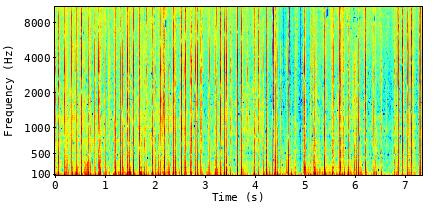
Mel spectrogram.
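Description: Long nails rapidly tap and scratch the white plastic cap of a small light-blue plastic sunscreen bottle. The result is a dense, continuous stream of quick clicks and scratchy taps with a heavy low thump, each tap dying away quickly.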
